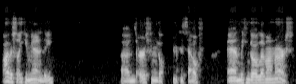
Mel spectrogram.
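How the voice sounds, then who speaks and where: Streaming a live Q&A from his bedroom on a computer mic, a teenage small YouTuber with an Arizona accent reads out viewer questions and tosses off answers full of ums and likes. His medium-pitched voice is a bit bright and moves at normal speed, hesitant in manner, and the audio is dull with no room sound.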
